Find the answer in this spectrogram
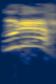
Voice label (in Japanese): ソルジャー女 攻撃短; リボルドウェソルジャー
